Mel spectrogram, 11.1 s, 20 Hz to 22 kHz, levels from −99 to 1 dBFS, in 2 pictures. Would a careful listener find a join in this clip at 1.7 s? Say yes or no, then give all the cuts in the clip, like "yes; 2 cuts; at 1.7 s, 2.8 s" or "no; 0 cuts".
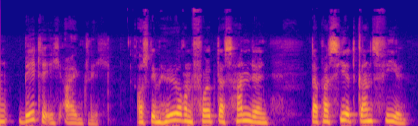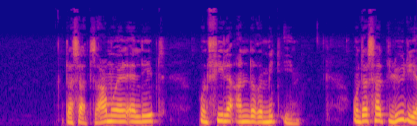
yes; 1 cut; at 1.7 s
